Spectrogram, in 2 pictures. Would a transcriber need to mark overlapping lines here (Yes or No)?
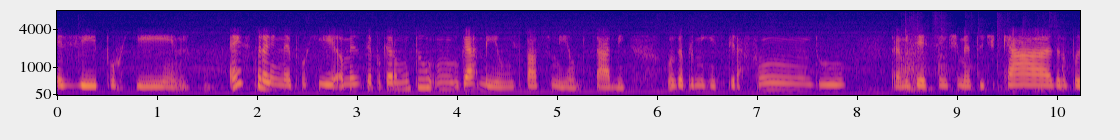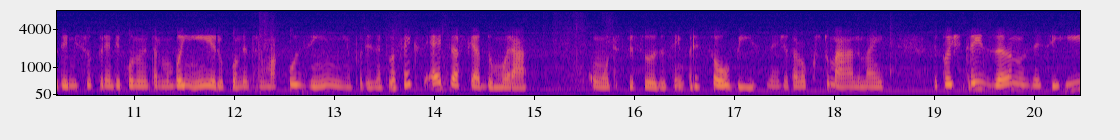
No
